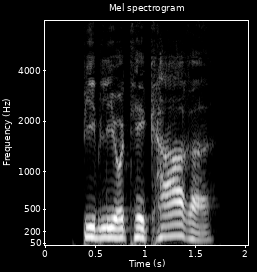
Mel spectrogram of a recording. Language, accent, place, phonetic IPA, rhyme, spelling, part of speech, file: German, Germany, Berlin, [ˌbiblioteˈkaːʁə], -aːʁə, Bibliothekare, noun, De-Bibliothekare.ogg
- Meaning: nominative/accusative/genitive plural of Bibliothekar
